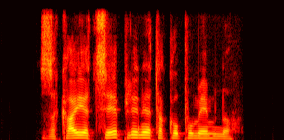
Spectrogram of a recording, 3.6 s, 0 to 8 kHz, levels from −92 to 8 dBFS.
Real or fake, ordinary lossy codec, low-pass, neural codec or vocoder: real; none; 7.2 kHz; none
